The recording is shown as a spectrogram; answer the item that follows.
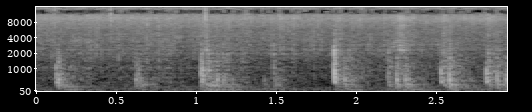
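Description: Repeated scraping and stirring strokes of a utensil pushing tofu stuck to the bottom of a hot pan while noodles are being made, about five rhythmic scrapes with a light sizzle, close and moderately loud, no talk.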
